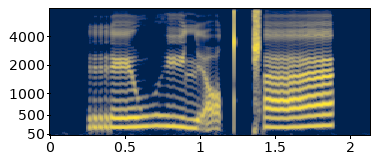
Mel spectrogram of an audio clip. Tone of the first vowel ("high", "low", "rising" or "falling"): rising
